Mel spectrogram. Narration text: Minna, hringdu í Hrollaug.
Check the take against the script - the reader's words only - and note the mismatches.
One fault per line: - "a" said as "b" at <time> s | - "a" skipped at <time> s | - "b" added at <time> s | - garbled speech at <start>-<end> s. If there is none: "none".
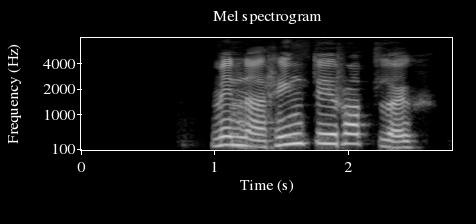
none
